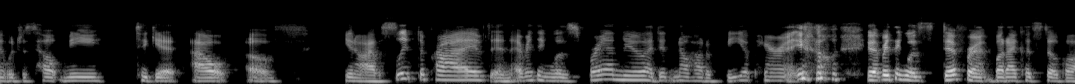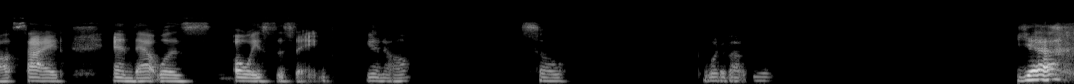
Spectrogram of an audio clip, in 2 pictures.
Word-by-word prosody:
it 160 - -5
would 155 -1 -6
just 150 -1 -12
help 170 -1 -3
me 170 -1 -2 0.3
to 175 - -3
get - - -1
out 155 -1 +1 0.2
of 145 - -5 0.7
you 170 - -2
know, 155 - -5
I 140 - +1
was 140 0 -5
sleep 265 +1 +1
deprived 205 -3 +1
and 150 0 -3
everything 190 0 -3
was 165 -1 -4
brand 220 +2 -1
new, 205 -1 +1
I 185 -3 -1
didn't 175 0 -8
know 180 -1 -7
how 170 -1 -8
to 155 - -7 0.2
be 165 +5 -5
a 190 - -6
parent, 180 0 -3
you 270 +2 +7
know? 270 -3 +3 0.3
Everything 215 +4 +8
was 180 -3 +1
different, 205 -6 +4
but 170 0 +2
I 170 - +3
could 170 -3 -6
still 150 +3 -3
go 150 - -4
outside, 150 +1 0 0.5
and 155 -3 -1
that 150 0 -1
was 145 -2 -4 0.2
always 155 -3 0
the - - -7
same, 155 +3 -9 0.3
you 165 0 -7
know? 155 +1 -10 1.2
So 155 -3 -9 1.3
what 170 +1 -9
about 160 0 -11
you? 175 -1 -17 2.4
Yeah. 210 +5 +8
170 Hz, 145 wpm, -22 LUFS, 155-195 Hz, 2.4 s, Everything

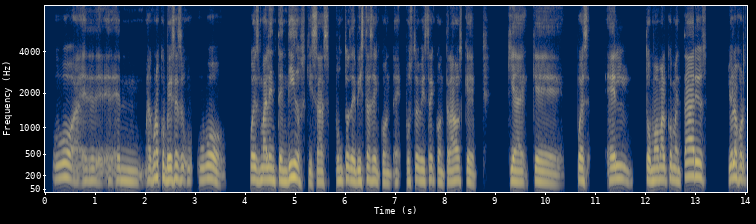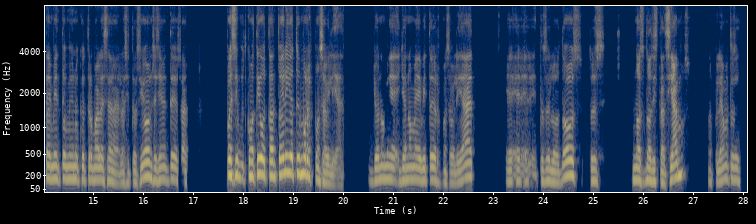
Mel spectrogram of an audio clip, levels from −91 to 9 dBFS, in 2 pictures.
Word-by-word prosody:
hubo 170 0 0
e - - -9
e 145 +1 -6
e - - -1
en 135 -6 -3
algunas 160 +5 +1
convivencias 150 -1 +3
hu 145 -2 -6
hubo, 145 -8 0 0.5
pues, 155 -3 +3
malentendidos 150 +1 +3
quizás, 125 0 -1
puntos 145 +2 -1
de 140 - +4
vista 135 +4 +1
enconte 125 -2 -5
puntos 135 +3 -3
de - - 0
vista 135 +2 -1
encontrados 135 +1 -2
que, 125 -7 -3 0.6
quia 130 -5 +1
que, 120 -7 -1 0.2
pues, 145 -4 0 0.3
él 150 -4 +1 0.2
tomó 145 -1 +2
a - - +2
mal 150 -1 +1
comentarios, 170 +3 +2 0.4
yo 155 - 0
a - - +5
lo 180 - +6
mejor 160 -2 -1
también 160 -2 0
tomé 160 -1 -1
uno 155 -2 -1
que 155 - -3
otro 155 0 -3
mal 150 0 0
esa 135 -5 -3
la 120 - -7
situación, 135 - 0
sencillamente, 150 +1 -3
o - - -4
sea, 140 -1 -7 0.8
pues, 205 -1 +7
si 205 - +6
como 190 +5 +3
te 220 - +5
digo, 210 -3 +9
tanto 195 +1 +4
él 225 +2 +6
y 240 - +4
yo 225 -3 +8
tuvimos 225 0 +6
responsabilidad. 115 - -2 0.5
Yo 140 +3 -2
no 160 +1 -2
me 155 -4 -2
yo 150 +2 -2
no 155 0 -2
me 155 -1 -1
evito 145 +1 -1
de 150 - +2
responsabilidad, 125 - -3 0.6
e 130 - -7
e 140 +1 -6
e 120 -4 -9
entonces 135 +6 -5
los 120 -2 -3
dos, 195 +2 +2
entonces 140 -3 -4 0.5
nos, 145 -4 0
nos 145 -1 +1
distanciamos, 155 - +1 0.3
nos 130 - -13
peleamos, 135 +5 -4
entonces, 150 -3 -5
145 Hz, 165 wpm, -22 LUFS, 130-160 Hz, 0.8 s, digo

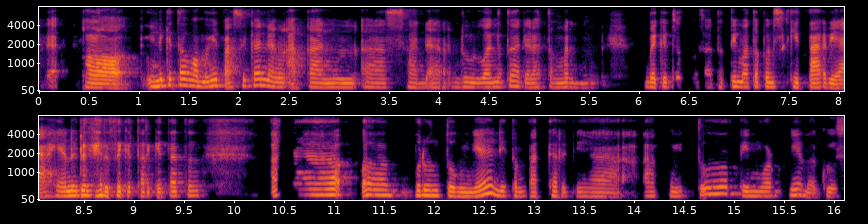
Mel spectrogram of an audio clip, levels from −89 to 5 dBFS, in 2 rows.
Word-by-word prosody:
ada. - - -4 0.3
Kalau 135 -3 +5 0.2
ini 185 +3 +5
kita 225 0 0
ngomongin 190 +3 +3
pasti 200 - -1
kan 220 - +4
yang 165 - +1
akan, 155 -2 -1 0.4
eee, 155 -1 -4 0.2
sadar 150 -1 -5 0.2
duluan 155 -1 -1
itu 165 +4 -6
adalah 150 -1 -3
teman, 155 0 -3 0.7
baik - - +2
itu - - -5 0.3
satu - - -11
tim 175 -1 +2
ataupun 160 +1 0
sekitar 155 -1 +2
ya, 140 - +2 0.2
yang 160 - +4
de - - +5
deger 180 -1 +7
sekitar 155 -2 +1
kita 145 +3 -2
tuh. 170 0 -2 0.8
Eee 200 +1 0 0.3
eee, 195 -2 +3 0.3
beruntungnya 175 -4 +2 0.2
di - - +1
tempat 150 -1 -3
kerja 150 -2 -5 0.3
aku 160 +1 -9
itu 155 -2 -7 0.3
teamwork-nya 160 +2 -3
bagus 140 -1 -6
160 Hz, 140 wpm, -25 LUFS, 150-180 Hz, 0.8 s, deger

